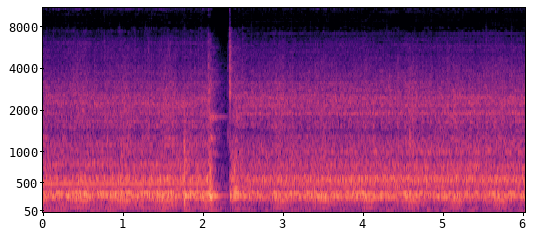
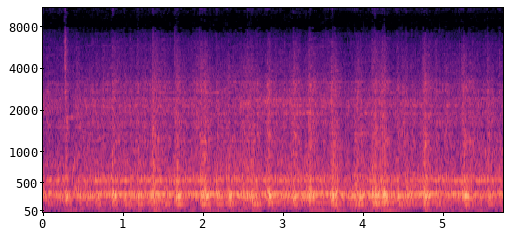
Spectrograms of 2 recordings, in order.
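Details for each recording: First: Power Plus motor chain drive after tightening: with the motor aligned, the chain slack removed and the sprockets aligned, it gives a steady, even whir with no clunking; earlier clunking came from misaligned sprockets. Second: can hear it start clunking so something yeah see sprockets weren't aligned he pushed the motor forward the clunk went away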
